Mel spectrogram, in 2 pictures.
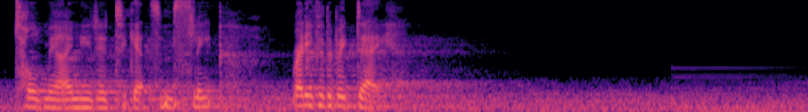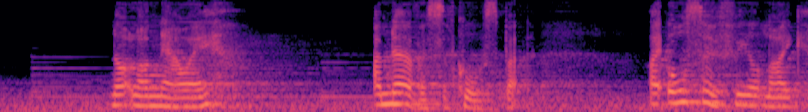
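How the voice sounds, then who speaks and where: An actress playing an earnest young fighter in a video game, confiding in an informal, hesitant way. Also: female voice, mid-range voice, darkish tone, close to an everyday voice. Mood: nervous, awkward. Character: earnest young female fighter, nervous yet determined. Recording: roomy, long reverb, faint music.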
